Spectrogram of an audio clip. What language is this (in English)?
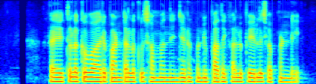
Telugu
